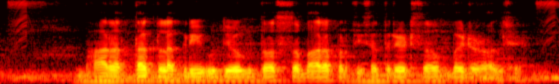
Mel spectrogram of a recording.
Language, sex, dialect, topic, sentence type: Maithili, male, Bajjika, agriculture, statement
